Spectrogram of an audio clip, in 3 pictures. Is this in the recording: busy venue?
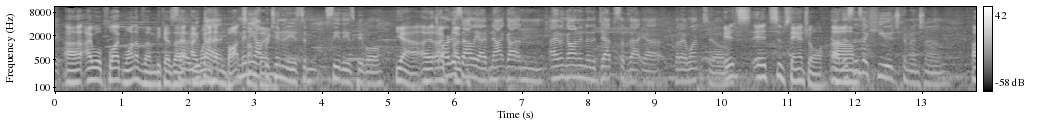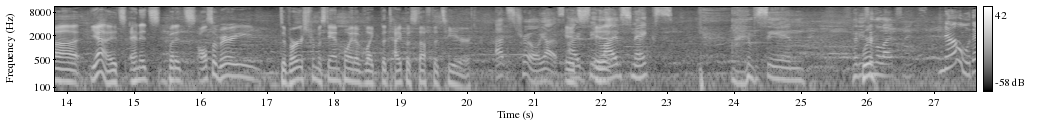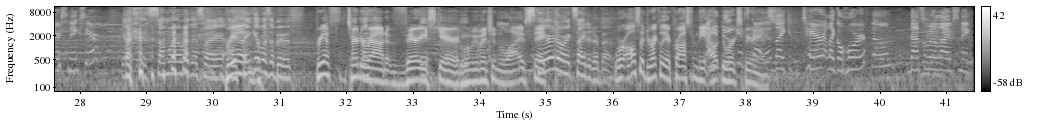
yes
